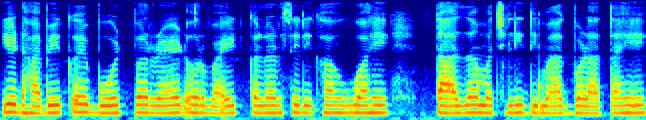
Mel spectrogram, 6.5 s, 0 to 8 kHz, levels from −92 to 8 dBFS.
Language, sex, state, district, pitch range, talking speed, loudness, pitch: Hindi, female, Bihar, Patna, 180-190 Hz, 165 wpm, -16 LUFS, 185 Hz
